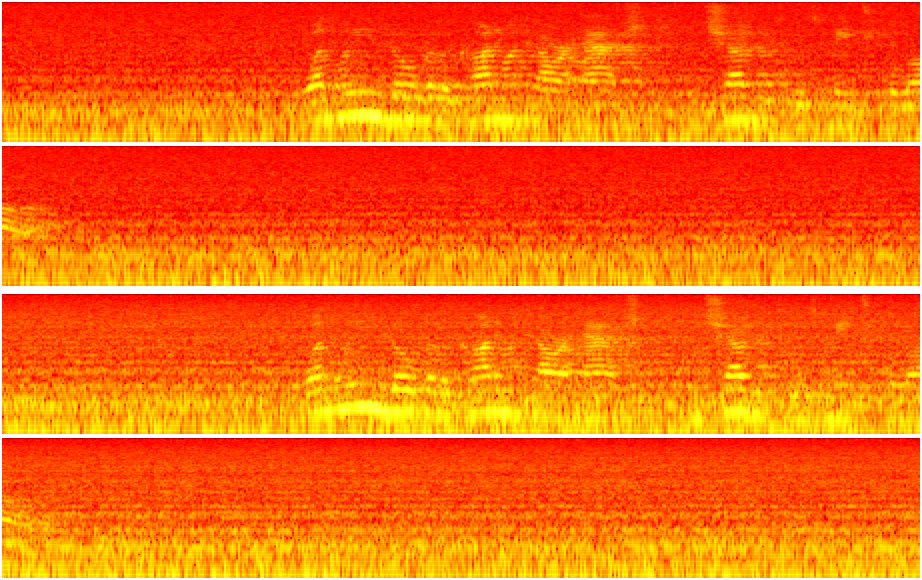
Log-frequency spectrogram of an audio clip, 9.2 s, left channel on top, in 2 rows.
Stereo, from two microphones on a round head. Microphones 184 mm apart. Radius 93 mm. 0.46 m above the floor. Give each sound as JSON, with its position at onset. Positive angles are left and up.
{"t": 1.5, "sound": "a woman speaking", "side_deg": -25, "distance_m": 3.0}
